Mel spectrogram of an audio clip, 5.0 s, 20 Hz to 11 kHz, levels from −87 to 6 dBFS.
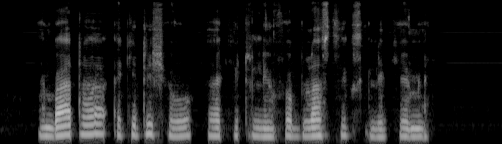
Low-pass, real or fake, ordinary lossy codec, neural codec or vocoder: none; fake; none; vocoder, 22.05 kHz, 80 mel bands, HiFi-GAN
